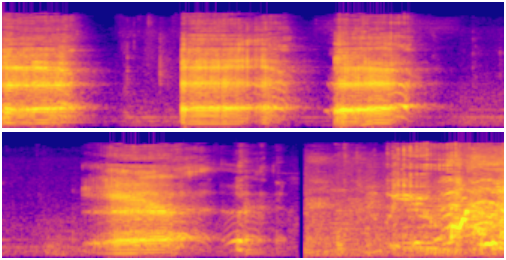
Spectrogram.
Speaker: omg a girl just burped it's true we do it when you're not looking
